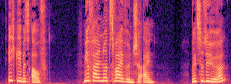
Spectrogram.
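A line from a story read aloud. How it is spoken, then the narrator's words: Called out. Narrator (German): rief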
